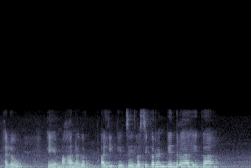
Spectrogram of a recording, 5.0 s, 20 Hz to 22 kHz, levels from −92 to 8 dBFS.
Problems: constant background noise, background conversations at intervals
